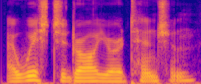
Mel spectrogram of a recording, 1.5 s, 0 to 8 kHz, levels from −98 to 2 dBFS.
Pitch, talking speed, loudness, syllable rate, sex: 125 Hz, 240 wpm, -16 LUFS, 5.7 syllables/s, male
